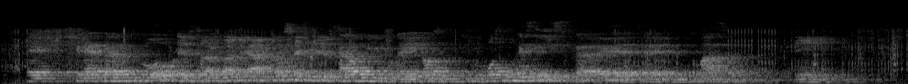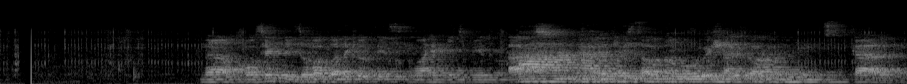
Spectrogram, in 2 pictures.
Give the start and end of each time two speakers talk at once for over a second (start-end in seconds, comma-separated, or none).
1.8-3.4, 14.2-17.0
